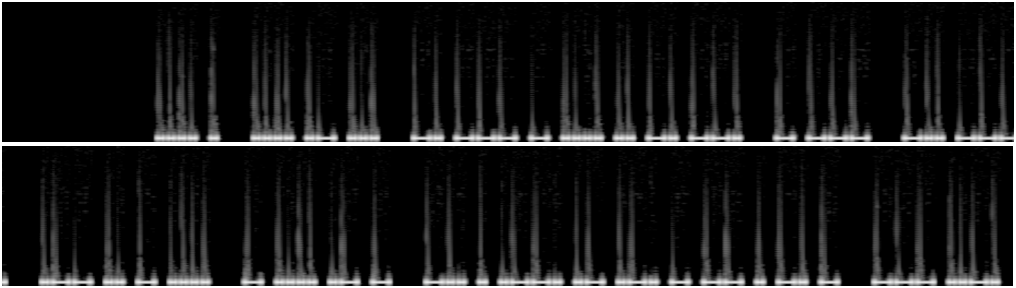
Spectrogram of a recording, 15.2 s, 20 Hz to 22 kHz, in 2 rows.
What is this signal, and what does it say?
Morse code, heard as a keyed tone, about 30 wpm, 700 Hz. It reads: HE HAS NOTHING TO DO WITH THAT DEPARTMENT OF
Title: Sentences from Top 1000 Words - Review Part 5 - 30wpm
